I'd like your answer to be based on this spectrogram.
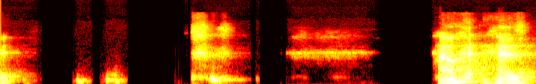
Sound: both laughing

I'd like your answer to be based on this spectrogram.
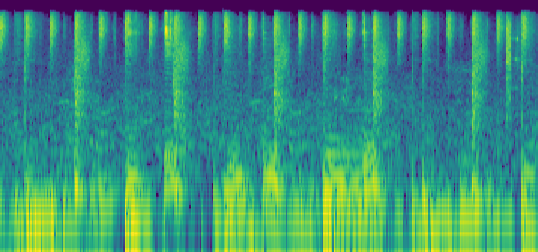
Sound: crowd chattering

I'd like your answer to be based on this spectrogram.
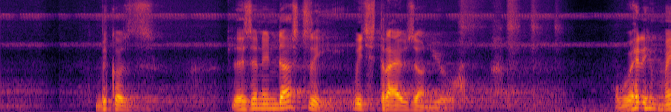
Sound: laughs

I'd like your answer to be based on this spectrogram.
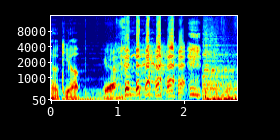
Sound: laughs loudly

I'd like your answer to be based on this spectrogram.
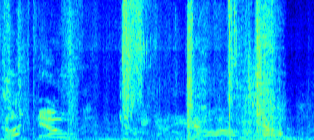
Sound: none

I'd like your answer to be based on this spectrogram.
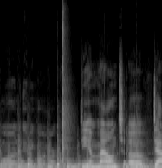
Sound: slate board clapping

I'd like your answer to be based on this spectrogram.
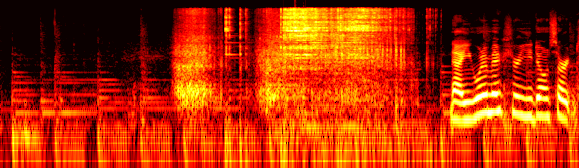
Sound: candy rattles

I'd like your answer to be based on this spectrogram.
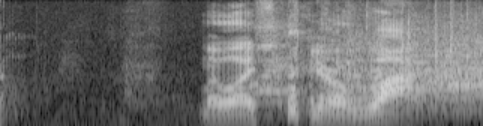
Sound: laughs

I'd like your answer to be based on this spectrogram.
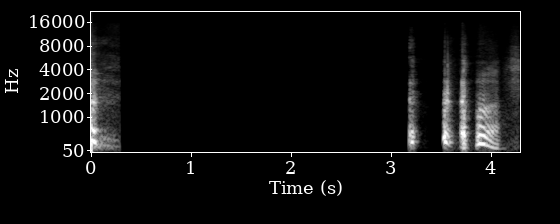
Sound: coughing

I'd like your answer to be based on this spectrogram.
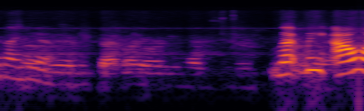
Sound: student speaking faintly

